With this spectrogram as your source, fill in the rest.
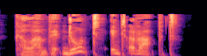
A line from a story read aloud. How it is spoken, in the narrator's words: said sharply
